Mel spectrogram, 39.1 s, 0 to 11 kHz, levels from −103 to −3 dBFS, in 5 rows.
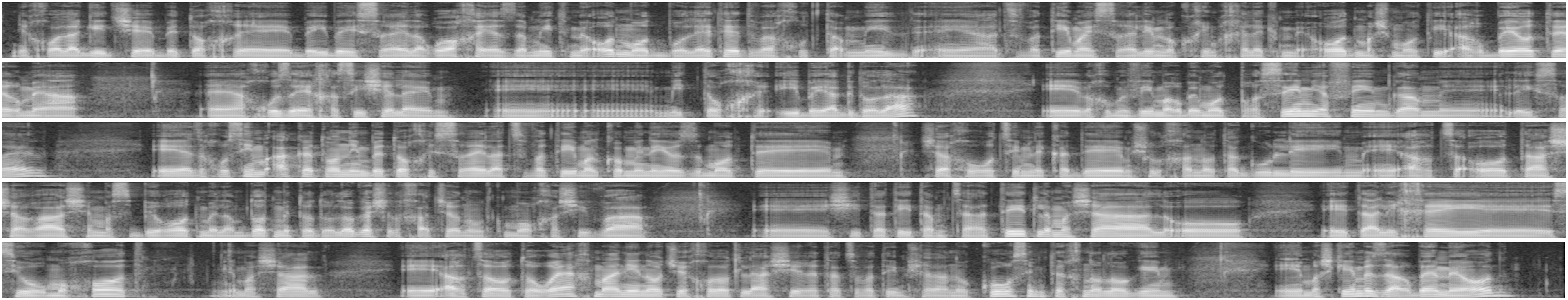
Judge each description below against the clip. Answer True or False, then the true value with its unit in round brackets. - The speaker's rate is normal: True (125 wpm)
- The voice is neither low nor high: False (95 Hz)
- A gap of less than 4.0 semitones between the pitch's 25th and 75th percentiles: True (2.7 semitones)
